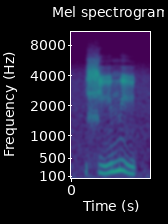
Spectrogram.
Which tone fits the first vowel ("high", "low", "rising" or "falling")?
rising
